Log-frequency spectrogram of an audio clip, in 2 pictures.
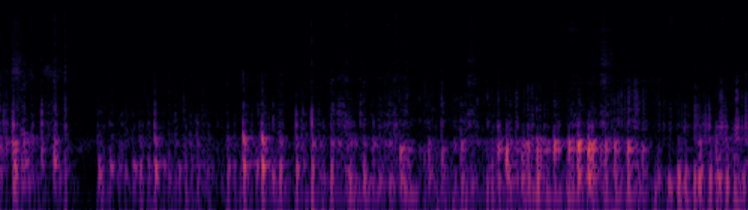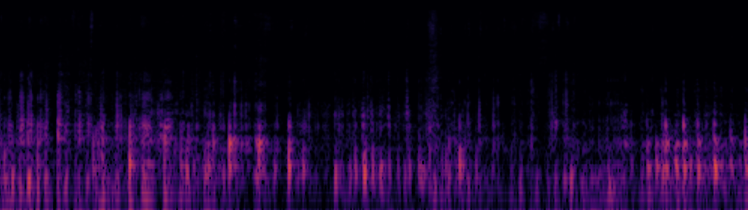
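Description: A medium white printed Audio-Technica cardboard microphone box, hollow, is held up and tapped by fingertips and nails on its top and sides. A steady, dense patter of soft, hollow, low-pitched taps and light scratches runs throughout, each tap quick and dry with almost no ring.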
